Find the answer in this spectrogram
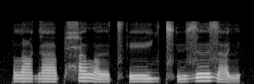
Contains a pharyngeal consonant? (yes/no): yes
